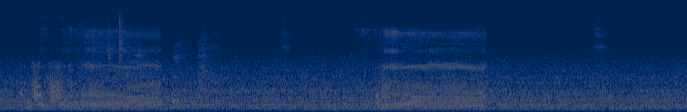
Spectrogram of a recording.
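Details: Pug, a flat-faced dog, sleeping with loud rattling snores, two long noisy breaths over about fourteen seconds.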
